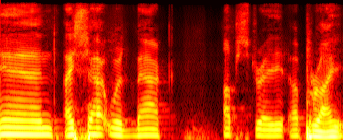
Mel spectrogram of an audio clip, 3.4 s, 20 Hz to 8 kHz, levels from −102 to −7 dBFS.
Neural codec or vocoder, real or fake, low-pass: codec, 16 kHz, 4 kbps, X-Codec, HuBERT features, trained on balanced general audio; fake; 7.2 kHz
